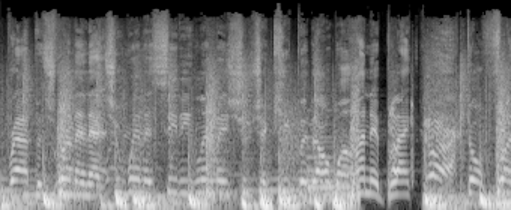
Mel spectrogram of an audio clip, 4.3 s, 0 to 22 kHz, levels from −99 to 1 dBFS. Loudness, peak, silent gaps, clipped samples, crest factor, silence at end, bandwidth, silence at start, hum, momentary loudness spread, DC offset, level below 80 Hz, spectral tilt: -15 LUFS; -2 dBFS; none; under 0.1%; 12 dB; 0 s; 18 kHz; 0 s; none; 3 LU; under 0.1%; -20 dBFS; -5 dB/octave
